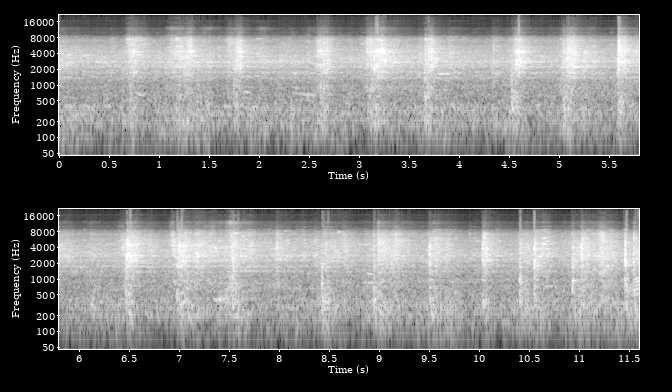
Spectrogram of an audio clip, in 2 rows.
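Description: Subk Raftar 101UP passenger train running near Gujar Khan, Pakistan, with rhythmic clickety-clack of wheels over rail joints repeating steadily and loudly throughout, over a constant rolling rumble.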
